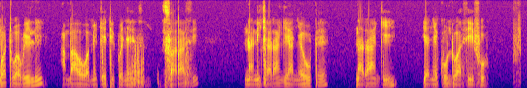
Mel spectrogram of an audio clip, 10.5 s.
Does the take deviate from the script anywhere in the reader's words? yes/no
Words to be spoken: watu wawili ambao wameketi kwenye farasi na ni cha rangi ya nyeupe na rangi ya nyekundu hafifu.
no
